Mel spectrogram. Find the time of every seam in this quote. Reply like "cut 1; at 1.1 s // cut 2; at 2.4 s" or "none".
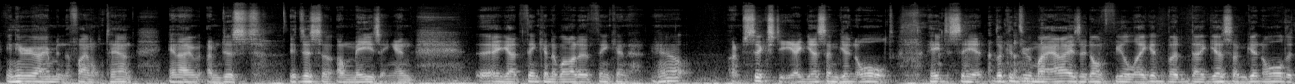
none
